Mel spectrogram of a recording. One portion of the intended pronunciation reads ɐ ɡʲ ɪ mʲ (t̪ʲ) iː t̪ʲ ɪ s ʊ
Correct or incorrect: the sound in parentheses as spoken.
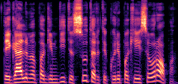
incorrect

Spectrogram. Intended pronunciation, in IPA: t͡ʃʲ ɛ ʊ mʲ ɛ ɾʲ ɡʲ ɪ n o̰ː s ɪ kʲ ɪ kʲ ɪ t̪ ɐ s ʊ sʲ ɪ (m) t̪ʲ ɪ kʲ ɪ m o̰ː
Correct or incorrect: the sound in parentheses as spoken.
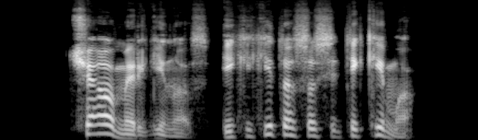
incorrect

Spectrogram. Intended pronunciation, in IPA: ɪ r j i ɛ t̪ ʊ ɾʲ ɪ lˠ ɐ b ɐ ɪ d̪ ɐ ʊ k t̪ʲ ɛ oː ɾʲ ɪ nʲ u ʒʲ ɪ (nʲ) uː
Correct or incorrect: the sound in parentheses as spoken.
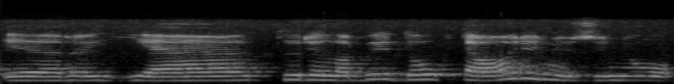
correct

